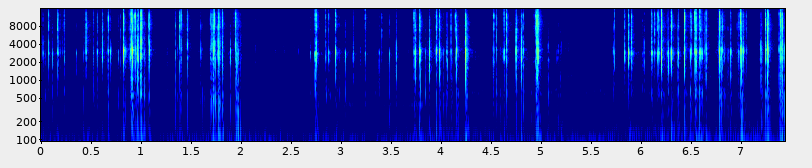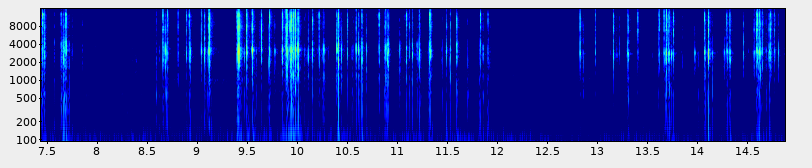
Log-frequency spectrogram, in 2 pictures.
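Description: Long fingernails scratch the black rubber bristle pad of a teal plastic hairbrush held close to the microphone. The result is quiet, bright, crackly scratching that comes in short bursts separated by brief pauses, with almost no low end.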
